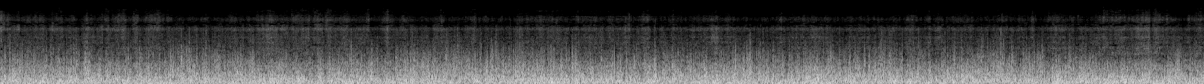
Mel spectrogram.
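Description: Steady wind rush and running rumble of a moving passenger train, heard from an open window of a non-air-conditioned green coach.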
